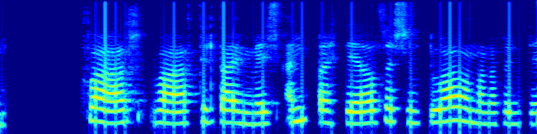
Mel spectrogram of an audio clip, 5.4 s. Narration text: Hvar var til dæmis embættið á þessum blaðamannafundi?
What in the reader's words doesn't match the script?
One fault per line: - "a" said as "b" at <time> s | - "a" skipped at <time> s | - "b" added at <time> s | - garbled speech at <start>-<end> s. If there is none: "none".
none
